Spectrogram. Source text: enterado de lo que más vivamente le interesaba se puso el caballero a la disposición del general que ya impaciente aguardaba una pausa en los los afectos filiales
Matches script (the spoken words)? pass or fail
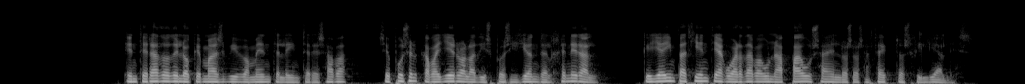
pass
